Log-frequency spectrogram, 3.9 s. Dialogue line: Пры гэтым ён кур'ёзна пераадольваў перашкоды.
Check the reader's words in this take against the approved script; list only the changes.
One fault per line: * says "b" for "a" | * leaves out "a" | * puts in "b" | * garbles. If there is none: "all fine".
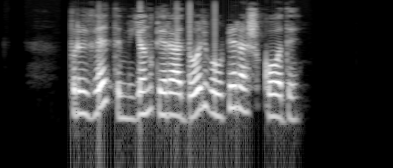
* leaves out "кур'ёзна"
